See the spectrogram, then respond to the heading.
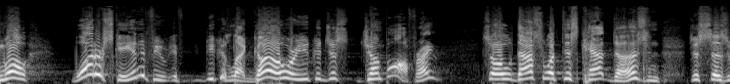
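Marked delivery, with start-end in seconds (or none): none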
